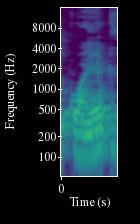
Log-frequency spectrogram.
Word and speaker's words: quiet: यहाँ पर जो क्वाइट वर्ड आया है इसकी स्पेलिंग होती है QUIET, इसलिए हम इसे क्वाइट कहते हैं य.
